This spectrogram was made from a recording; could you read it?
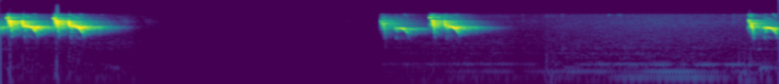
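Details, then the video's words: Bar-winged prinia (ciblek), loud semi-active singer: short clusters of two sharp, downslurred notes separated by long gaps, with a faint low hum between phrases. "Burung Ciblek Semi Gacor Suara Keras Buat Masteran"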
